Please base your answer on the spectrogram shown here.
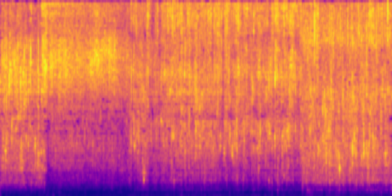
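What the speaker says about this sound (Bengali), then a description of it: "ইলিশ মাছগুলো দু পিঠ বেশ ভালোভাবে ভেজে আমি তুলে নেব।" Hilsa fish pieces frying in hot oil, turned to cook both sides, give a continuous close sizzle and crackle with a few brief shifts in texture and no talking.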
